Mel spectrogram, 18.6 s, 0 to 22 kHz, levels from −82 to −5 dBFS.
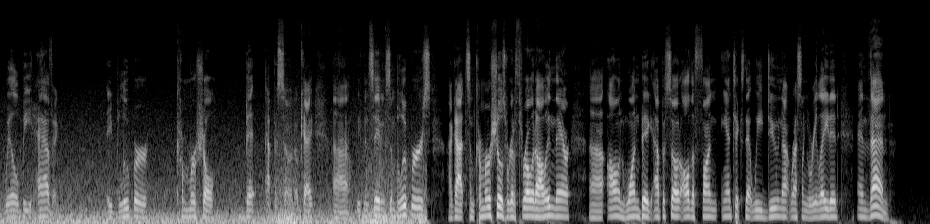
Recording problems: wind noise on the microphone; occasional gusts; until 8.5 s; 15 dB below the speech

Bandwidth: 15.5 kHz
